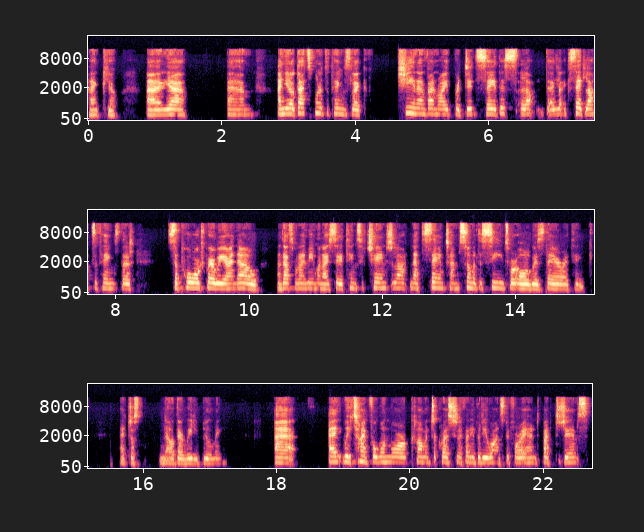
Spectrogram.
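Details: Adult woman speaking; ordinary fluent speech.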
